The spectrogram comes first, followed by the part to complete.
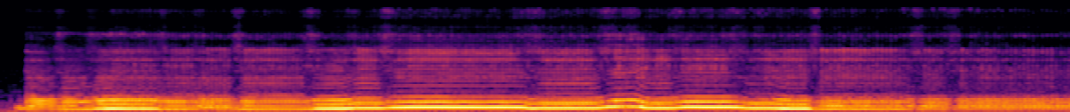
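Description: A man humming a slow vocal exercise with his lips closed, in long held notes. The pitch steps up twice, wavers briefly about six seconds in, and drops back low about eight seconds in.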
